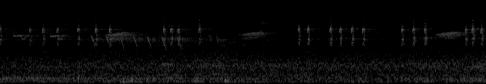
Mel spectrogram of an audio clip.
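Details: In spring, a Eurasian wren gives alarm calls: hard, high ticking notes in quick bursts of two to four, with soft hissy sounds between them over a faint background hum.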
